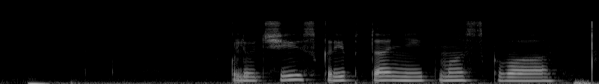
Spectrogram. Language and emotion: Russian, sad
